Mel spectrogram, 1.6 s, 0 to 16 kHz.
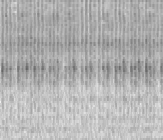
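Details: Toyota Estima 2.2 turbo-diesel 3C-TE, external recording at idle: sharp diesel clatter with an inconsistent, lumpy rough idle from low compression in cylinder no. 4.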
